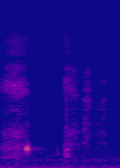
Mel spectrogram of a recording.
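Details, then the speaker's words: Imitated breathless speech during an asthma attack, demonstrated by a nurse: a short, breathy, gasping utterance, as patients can barely say a sentence. "and also difficult in talking when they talk you can they can barely say a sentence if you ask them what's your name they might say"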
